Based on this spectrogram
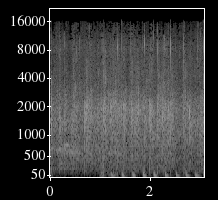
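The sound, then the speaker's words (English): A church audience applauds steadily in the morning to welcome Pastor Mike, many hands clapping in a dense, continuous patter that stays at an even, fairly loud level throughout, with no voices standing out. “Church, why don't we give a warm welcome to Pastor Mike this morning.”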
